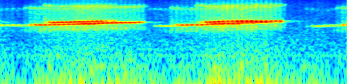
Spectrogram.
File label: ANIML; Zero G; Man Machine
